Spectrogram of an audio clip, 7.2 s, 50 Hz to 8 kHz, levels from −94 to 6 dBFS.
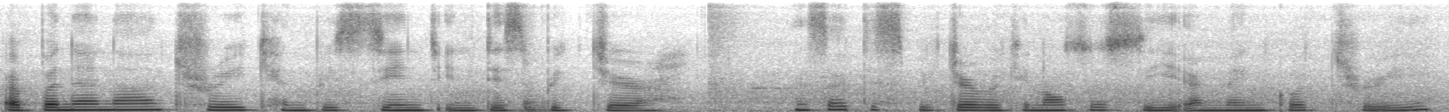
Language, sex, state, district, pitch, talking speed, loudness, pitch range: English, female, Nagaland, Kohima, 190 Hz, 155 wpm, -19 LUFS, 185-205 Hz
